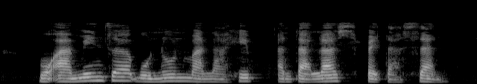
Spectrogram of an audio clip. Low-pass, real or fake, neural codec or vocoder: 7.2 kHz; real; none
